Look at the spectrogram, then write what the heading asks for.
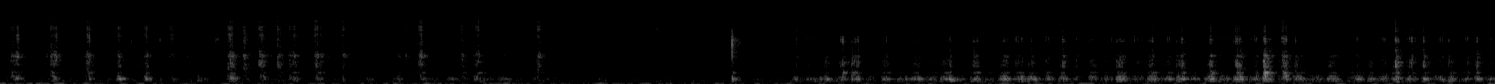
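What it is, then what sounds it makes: Scratch art card being scratched. A wooden stylus scratches leaf and petal shapes into a thin, flat, black-coated scratch art card, making quick, uneven, dry rasping strokes with a soft, papery, fairly bright edge. The scratching is quiet and close, eases into a sparser stretch broken by one sharper scrape around the middle, then returns denser and busier through to the end.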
